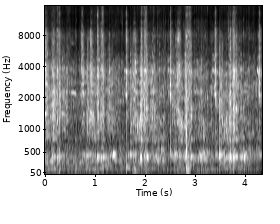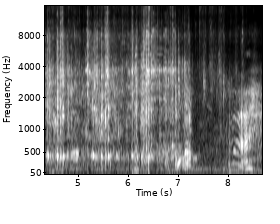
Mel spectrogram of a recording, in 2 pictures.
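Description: Rusty iron hand pump being worked, its handle linkage clanking and creaking while water gushes and splashes into a metal bucket. The sound eases off near the end.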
